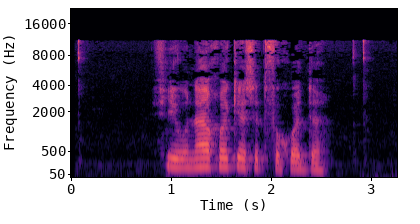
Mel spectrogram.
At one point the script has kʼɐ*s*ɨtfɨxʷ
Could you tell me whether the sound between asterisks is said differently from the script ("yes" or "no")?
no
